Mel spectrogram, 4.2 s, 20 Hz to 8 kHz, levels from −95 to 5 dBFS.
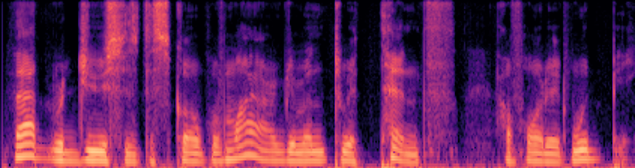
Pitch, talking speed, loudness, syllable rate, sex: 115 Hz, 210 wpm, -16 LUFS, 5.3 syllables/s, male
